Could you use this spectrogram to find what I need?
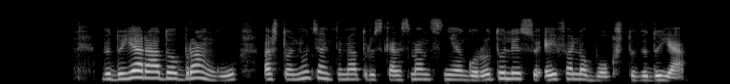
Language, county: Lithuanian, Kaunas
